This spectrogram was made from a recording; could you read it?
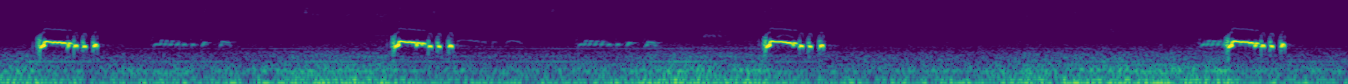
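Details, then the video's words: Local zebra dove in an oil palm plantation answering a decoy bird: four loud cooing phrases, each a sharp rising note followed by quick stuttering coos, with softer answering coos between them over a steady low background hum. "merdunya suara perkutut lokal di kebun sawit,bersahutan dengan pikat"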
